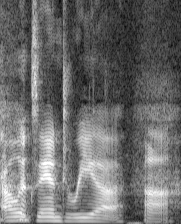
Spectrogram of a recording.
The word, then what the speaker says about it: Alexandria: I keep saying her name wrong. It's Alexandria.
